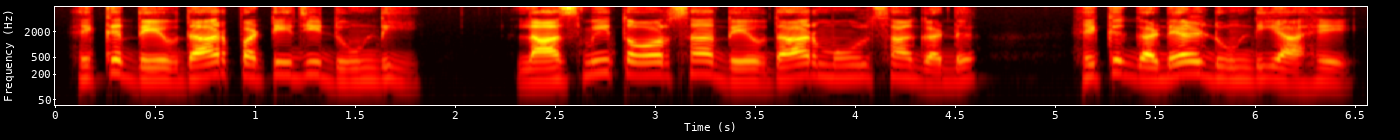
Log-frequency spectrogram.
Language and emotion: Sindhi, neutral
